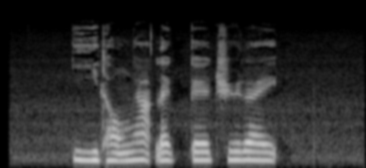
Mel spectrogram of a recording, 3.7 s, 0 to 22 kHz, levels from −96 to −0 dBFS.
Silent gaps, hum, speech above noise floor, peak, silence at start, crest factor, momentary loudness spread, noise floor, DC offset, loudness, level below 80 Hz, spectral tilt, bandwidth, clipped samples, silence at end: none; none; 33 dB; -10 dBFS; 0.75 s; 16 dB; 6 LU; -57 dBFS; under 0.1%; -25 LUFS; -70 dBFS; -6.5 dB/octave; 12 kHz; under 0.1%; 0.9 s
